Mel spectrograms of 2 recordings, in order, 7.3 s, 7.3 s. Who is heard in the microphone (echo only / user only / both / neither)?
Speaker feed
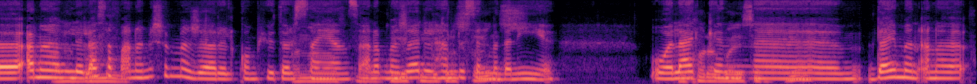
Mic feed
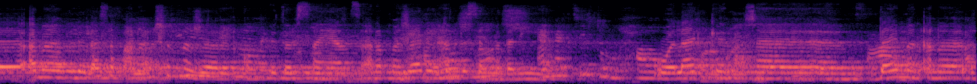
both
